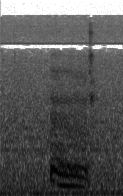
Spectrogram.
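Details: A female domestic cat, climbed up into a storage closet with the light switched on, answers with a short low wavering mew lasting under half a second while a person talks to her.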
